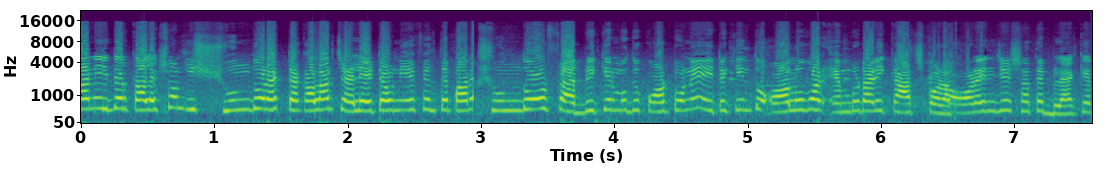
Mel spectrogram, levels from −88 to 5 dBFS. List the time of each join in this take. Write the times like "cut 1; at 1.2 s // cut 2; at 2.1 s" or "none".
cut 1; at 0.8 s // cut 2; at 2.9 s // cut 3; at 6.5 s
